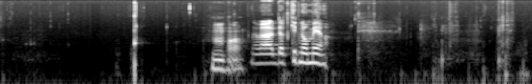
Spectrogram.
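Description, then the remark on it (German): A single sharp crack of someone biting into crunchy quinoa-studded dark chocolate close to the mic, then a short spoken phrase, followed by soft, irregular crunching as they chew. “Nee, ich, ich knacke in das ja, Mikrofon rein.”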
